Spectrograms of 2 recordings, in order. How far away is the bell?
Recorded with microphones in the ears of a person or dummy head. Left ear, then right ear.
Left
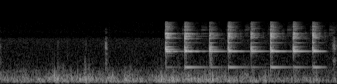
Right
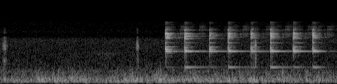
About 0.5 m.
